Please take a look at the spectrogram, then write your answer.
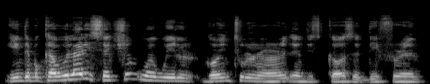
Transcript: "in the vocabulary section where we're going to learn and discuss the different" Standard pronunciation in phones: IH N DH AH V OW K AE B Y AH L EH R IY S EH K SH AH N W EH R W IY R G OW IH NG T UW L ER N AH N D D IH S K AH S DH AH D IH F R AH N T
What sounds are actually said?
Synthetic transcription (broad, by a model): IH N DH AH B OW K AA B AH L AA R IY S EH K SH AH N W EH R W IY L G OW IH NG T UW L ER N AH N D D IH S K AH S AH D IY F R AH N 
